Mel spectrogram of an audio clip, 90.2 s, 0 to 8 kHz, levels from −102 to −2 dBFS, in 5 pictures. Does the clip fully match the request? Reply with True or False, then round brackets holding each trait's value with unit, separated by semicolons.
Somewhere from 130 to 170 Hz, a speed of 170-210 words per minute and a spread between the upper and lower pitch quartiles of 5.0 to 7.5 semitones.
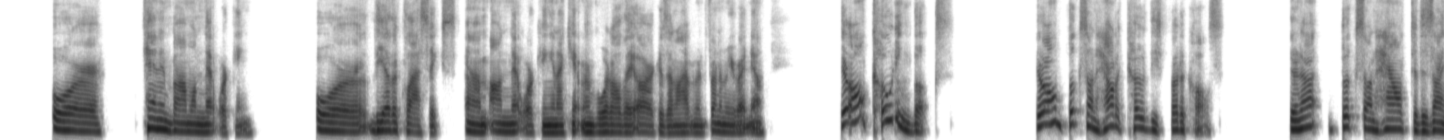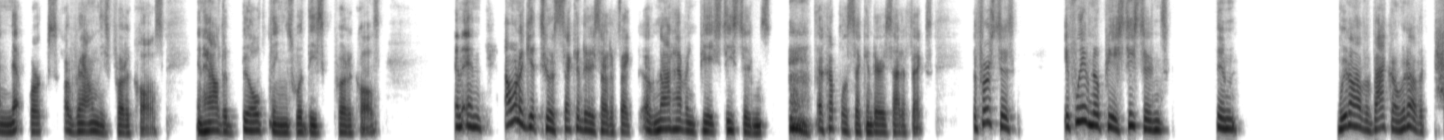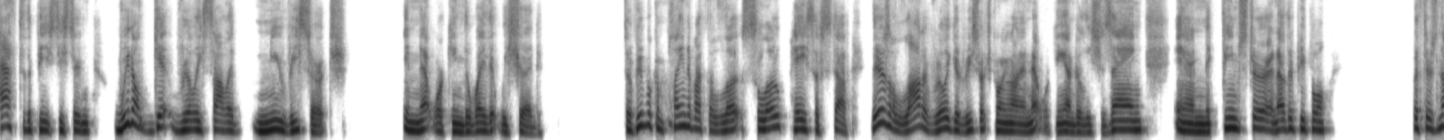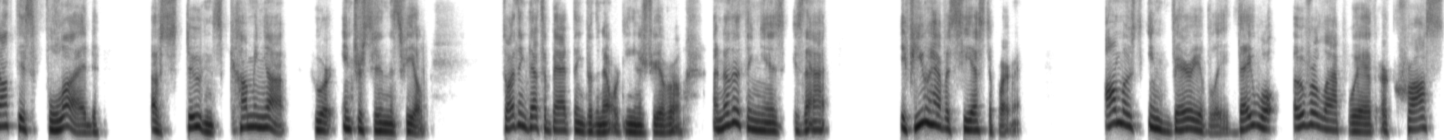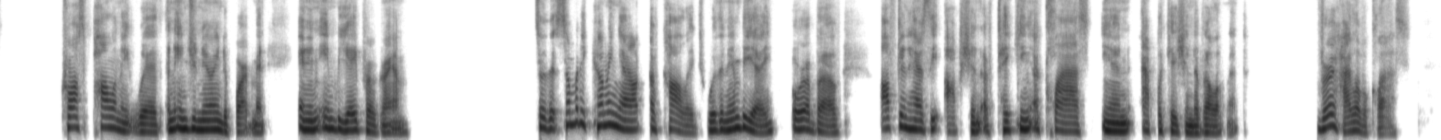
False (140 Hz; 155 wpm; 5.6 semitones)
